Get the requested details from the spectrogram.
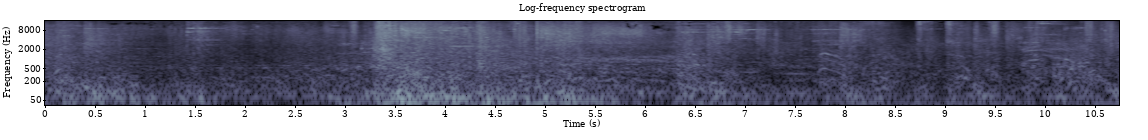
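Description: Game spell effects whoosh and crackle in quick bursts.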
